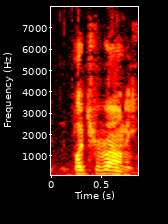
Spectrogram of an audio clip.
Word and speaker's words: Bucceroni: Bucceroni.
